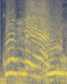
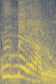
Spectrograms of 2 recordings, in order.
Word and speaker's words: Kouméalo: Kouméalo. Kouméalo. Les Afriques. Kouméalo s'écrit.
